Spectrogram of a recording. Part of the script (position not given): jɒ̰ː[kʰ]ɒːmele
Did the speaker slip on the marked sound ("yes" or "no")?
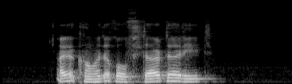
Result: no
